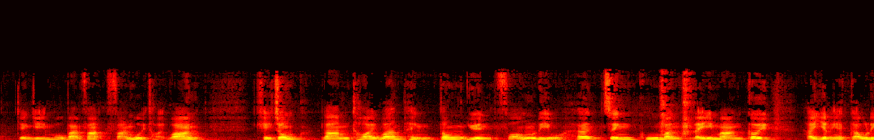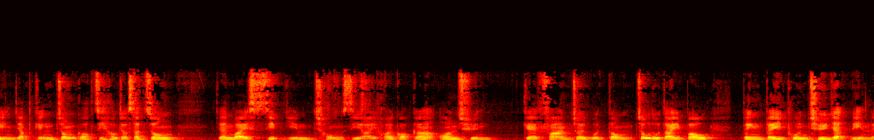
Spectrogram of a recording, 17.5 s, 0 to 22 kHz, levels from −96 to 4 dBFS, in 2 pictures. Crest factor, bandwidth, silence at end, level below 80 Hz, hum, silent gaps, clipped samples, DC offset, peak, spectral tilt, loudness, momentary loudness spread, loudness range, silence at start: 18 dB; 11.5 kHz; 0 s; -76 dBFS; none; none; under 0.1%; under 0.1%; -14 dBFS; -5 dB/octave; -32 LUFS; 8 LU; 3 LU; 0.2 s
